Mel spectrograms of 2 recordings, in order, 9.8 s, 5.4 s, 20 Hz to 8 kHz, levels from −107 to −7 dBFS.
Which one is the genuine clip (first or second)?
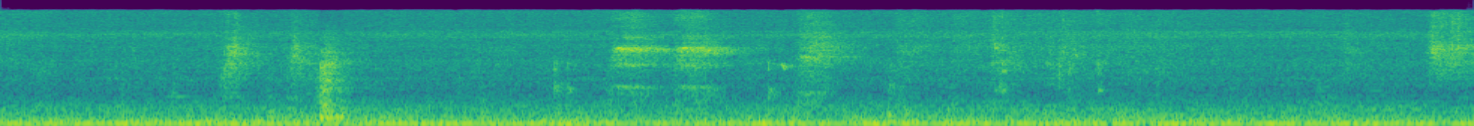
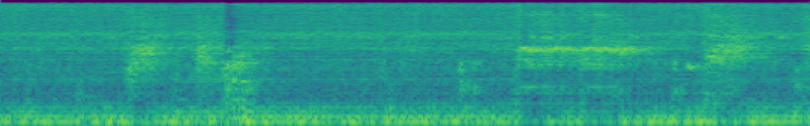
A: first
